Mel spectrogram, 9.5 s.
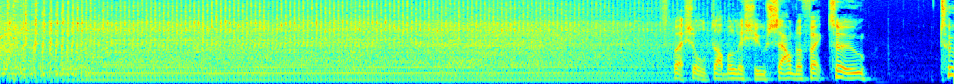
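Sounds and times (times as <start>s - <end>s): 
neighbour mowing the lawn: 0.0s - 7.5s
speech: 6.8s - 8.8s, 9.4s - 9.5s.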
